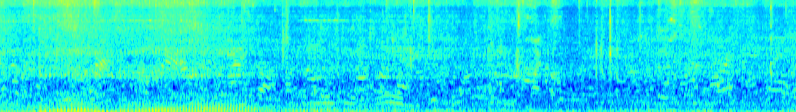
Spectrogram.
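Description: Voices of a crowd chatter nearby, outdoors in a busy street.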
